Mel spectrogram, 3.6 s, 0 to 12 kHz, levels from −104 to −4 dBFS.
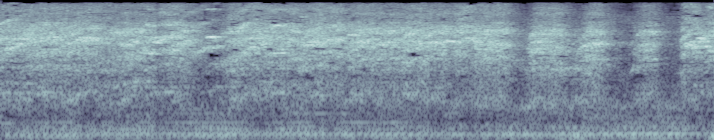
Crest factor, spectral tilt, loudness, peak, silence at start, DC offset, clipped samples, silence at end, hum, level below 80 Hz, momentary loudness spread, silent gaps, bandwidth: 12 dB; 1 dB/octave; -15 LUFS; -6 dBFS; 0 s; under 0.1%; under 0.1%; 0 s; none; -50 dBFS; 4 LU; none; 11.5 kHz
